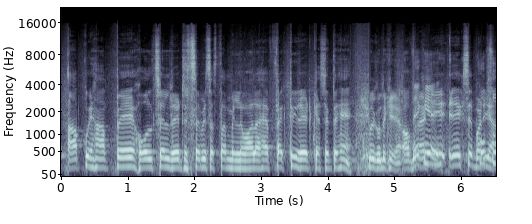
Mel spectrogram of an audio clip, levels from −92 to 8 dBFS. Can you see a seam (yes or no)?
yes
